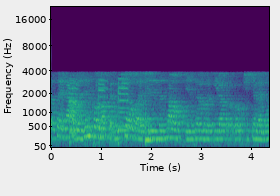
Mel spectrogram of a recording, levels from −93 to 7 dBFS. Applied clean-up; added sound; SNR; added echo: none; Electric guitar; 4 dB; reverberation time 1.1 s.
